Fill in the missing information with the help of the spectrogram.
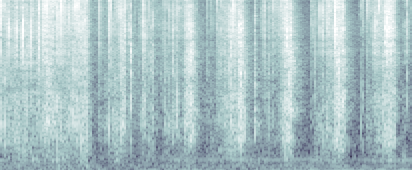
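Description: Long black nails scratch the paper page edges and cloth covers of a stack of red cloth-bound hardcover books. The result is dry, crunchy, bright rasping strokes that come in uneven bursts, roughly two per second, with almost no low end and short, quiet gaps between them.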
